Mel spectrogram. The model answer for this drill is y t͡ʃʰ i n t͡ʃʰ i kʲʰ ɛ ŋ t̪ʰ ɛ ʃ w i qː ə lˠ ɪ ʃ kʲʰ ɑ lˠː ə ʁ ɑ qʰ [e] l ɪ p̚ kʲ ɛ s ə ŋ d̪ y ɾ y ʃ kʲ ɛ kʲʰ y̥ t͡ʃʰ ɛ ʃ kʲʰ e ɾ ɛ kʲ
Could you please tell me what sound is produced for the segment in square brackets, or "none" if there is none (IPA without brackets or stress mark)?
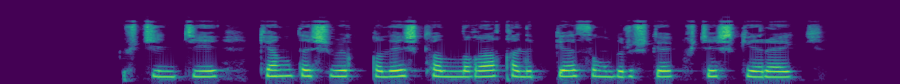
æ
